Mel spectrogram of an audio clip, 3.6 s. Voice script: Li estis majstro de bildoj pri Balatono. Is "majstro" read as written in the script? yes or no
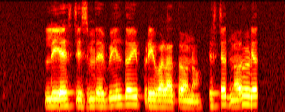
no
